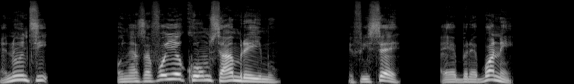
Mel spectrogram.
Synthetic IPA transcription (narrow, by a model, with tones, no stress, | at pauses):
ɛ̃˨nʊ̃˦n̩˦tʰi˦ | ɔ˨ɲã˨ns̬a˨fʊ˦ɔ˦jɛ˦kʰoː˦m˦sãː˨˦m̃˦ɾæ˨ji˨mũ˨ | e˨fi˨sɛ˦ | ɛ̰˨jɛ˨bɪ˨ɾɛ̃˨bɔ˦nɪ̰̃˨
